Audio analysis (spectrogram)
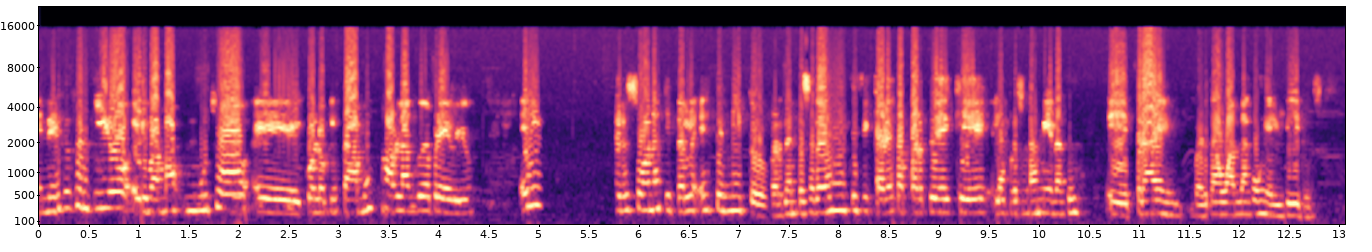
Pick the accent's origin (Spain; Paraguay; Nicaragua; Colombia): Nicaragua; nosotros como nicaragüenses en otros países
